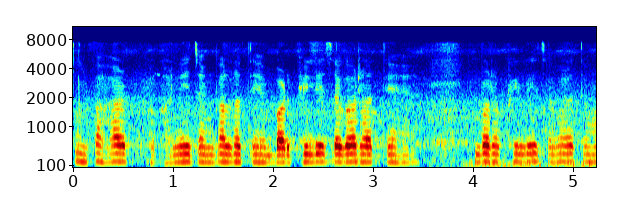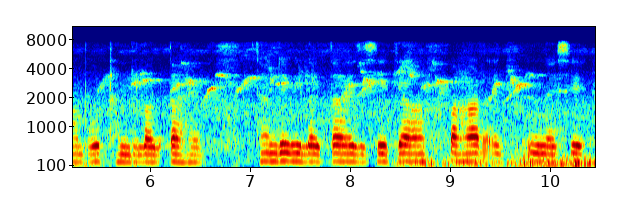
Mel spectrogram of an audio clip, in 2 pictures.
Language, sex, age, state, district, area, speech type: Hindi, female, 18-30, Bihar, Madhepura, rural, spontaneous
